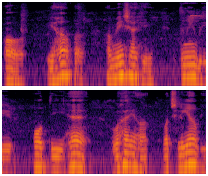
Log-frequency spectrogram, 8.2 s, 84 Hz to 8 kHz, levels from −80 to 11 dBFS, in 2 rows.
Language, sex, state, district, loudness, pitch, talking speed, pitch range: Hindi, male, Rajasthan, Jaipur, -19 LUFS, 110 Hz, 105 wpm, 105-130 Hz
